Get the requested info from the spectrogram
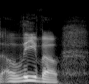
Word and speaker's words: Olivo: I was like, there's definitely not a second I in this name. Yeah. And it is Olivo.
